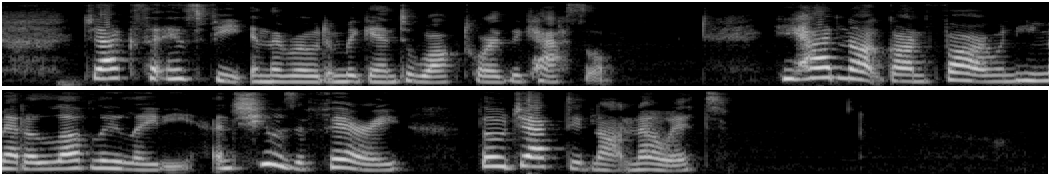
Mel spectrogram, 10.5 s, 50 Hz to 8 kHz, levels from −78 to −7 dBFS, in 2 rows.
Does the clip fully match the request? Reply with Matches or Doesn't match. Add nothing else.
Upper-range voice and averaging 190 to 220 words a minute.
Matches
